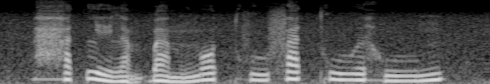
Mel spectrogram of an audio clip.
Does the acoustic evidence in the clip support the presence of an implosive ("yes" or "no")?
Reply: yes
